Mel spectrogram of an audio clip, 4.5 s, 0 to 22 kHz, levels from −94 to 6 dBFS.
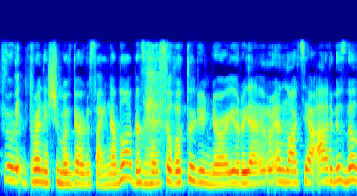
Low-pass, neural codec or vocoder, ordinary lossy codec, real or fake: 9.9 kHz; autoencoder, 22.05 kHz, a latent of 192 numbers a frame, VITS, trained on one speaker; AAC, 64 kbps; fake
